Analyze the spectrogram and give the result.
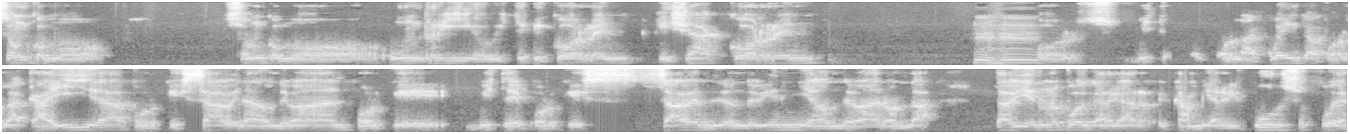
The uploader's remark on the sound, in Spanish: Vía Zoom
